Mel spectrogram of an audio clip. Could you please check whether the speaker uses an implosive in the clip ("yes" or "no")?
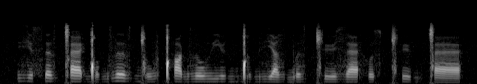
no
